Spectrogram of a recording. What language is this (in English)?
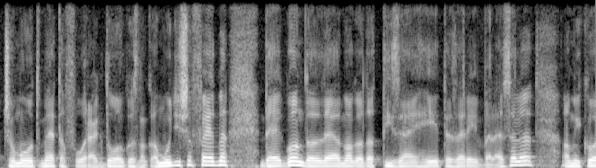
Hungarian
